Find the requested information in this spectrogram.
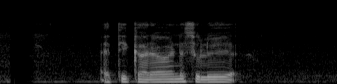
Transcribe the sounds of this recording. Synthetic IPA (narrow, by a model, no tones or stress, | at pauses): æt̪ikaɾaʋaɳɖəsuluʋejə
